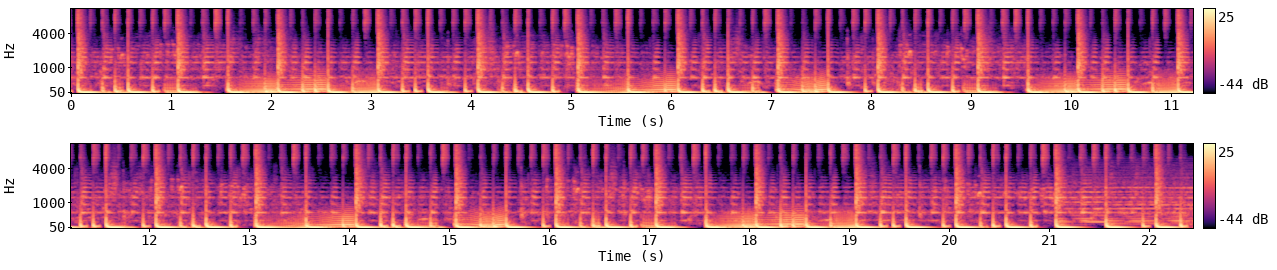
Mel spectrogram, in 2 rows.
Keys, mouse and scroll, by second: 0.2 =, 0.4 click, 0.5 Right, 0.6 Up, 0.8 Right, 1.0 Left, 1.1 click, 1.3 space, 1.3 click, 1.5 a, 1.7 click, 1.9 Down, 2.2 click, 2.5 Down, 2.8 v, 2.9 click, 3.1 Down, 3.6 click, 3.8 Up, 4.1 click, 4.3 v, 4.6 click, 5.6 Down, 6.7 click, 7.1 shift+click, 7.8 click, 8.5 Down, 9.6 click, 9.8 ctrl+-, 9.9 space, 10.0 click, 10.1 ctrl+=, 10.3 click, 10.5 Up, 10.8 click, 11.0 Up, 11.1 click, 11.2 ctrl+-, 11.4 click, 11.6 space, 11.8 click, 11.9 space, 12.3 ctrl+=, 12.6 click, 12.6 Right, 12.9 click, 15.2 Right, 15.3 click, 16.6 Right, 16.9 click, 17.0 Right, 17.3 click, 18.9 Right, 19.6 click, 20.2 Down, 20.8 click, 21.1 ctrl+-, 21.2 click.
